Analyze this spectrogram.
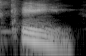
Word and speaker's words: Kane: And I was like, "I know it looks like Keen, but trust me, it's Kane.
